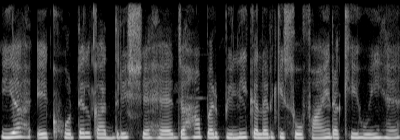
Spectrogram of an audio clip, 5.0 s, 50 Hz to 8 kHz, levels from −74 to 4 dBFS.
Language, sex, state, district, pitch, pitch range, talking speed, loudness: Hindi, female, Jharkhand, Ranchi, 215 Hz, 210-225 Hz, 180 wpm, -18 LUFS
